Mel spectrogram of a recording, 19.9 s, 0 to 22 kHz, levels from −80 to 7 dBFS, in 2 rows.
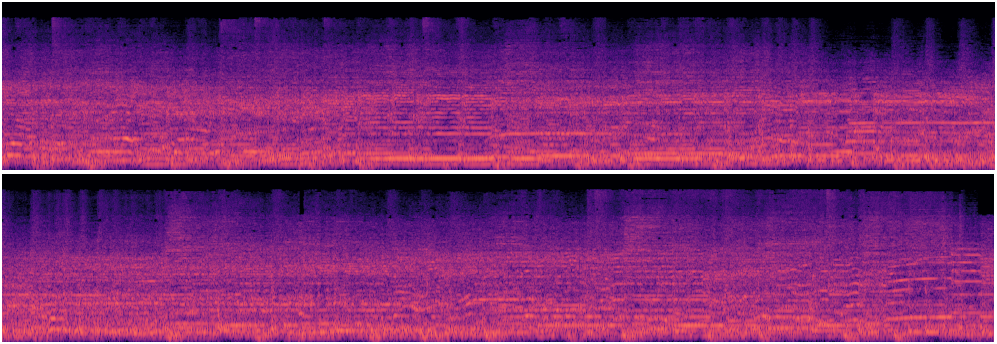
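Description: Gap between chunks at 5.99 s: the audio arrives in 3.0 s chunks, and a 6.5 ms silence at the join leaves a brief hard-edged hole with nothing lost. Damaged data in a compressed stream from 12.91 to 12.96 s: corrupted frames make the decoder lose sync and hunt for the next header, producing a short blip. Gap between chunks again at 13.43 s, the same 6.5 ms hole at a chunk boundary. Damaged data in a compressed stream recurs from 14.23 to 14.28 s, another brief glitch where misread frames are skipped. Gap between chunks at 18.72 s gives one more clean-edged dropout at a join. Damaged data in a compressed stream from 19.69 to 19.74 s ends with a final blip as the decoder resynchronises.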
